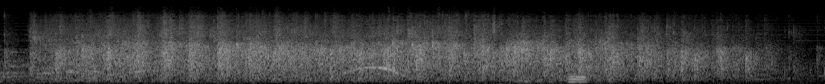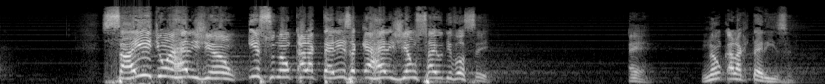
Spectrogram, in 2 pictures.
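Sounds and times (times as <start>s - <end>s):
audience applauding: 0.0s - 8.4s
speech: 5.7s - 6.0s, 9.4s - 13.2s, 14.6s - 16.3s.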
